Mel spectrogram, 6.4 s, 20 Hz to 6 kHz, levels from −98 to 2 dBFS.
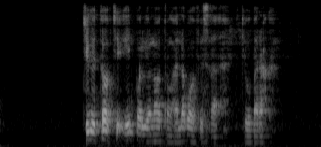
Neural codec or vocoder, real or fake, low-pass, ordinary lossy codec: none; real; 5.4 kHz; none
